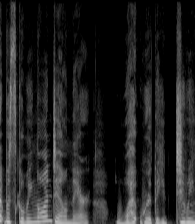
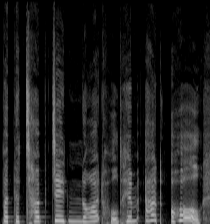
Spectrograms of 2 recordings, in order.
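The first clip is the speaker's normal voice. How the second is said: ordinary delivery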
